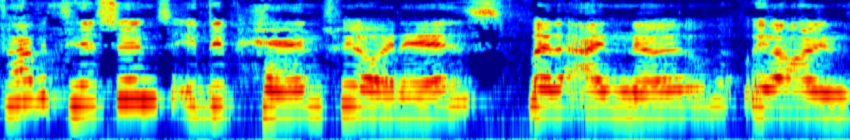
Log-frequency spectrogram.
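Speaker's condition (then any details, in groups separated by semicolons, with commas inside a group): Down syndrome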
